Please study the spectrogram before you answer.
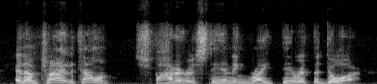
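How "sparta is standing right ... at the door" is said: plain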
